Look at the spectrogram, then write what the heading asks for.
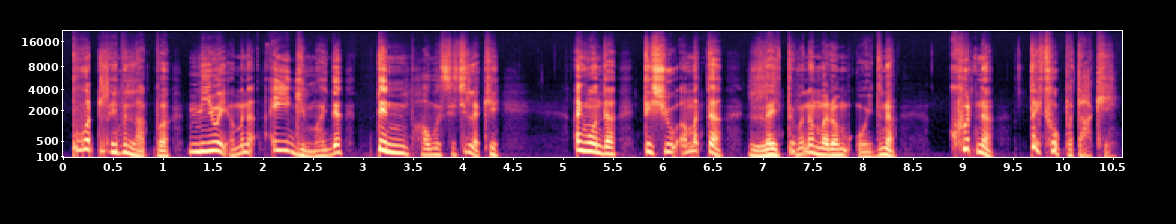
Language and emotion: Manipuri, disgusted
